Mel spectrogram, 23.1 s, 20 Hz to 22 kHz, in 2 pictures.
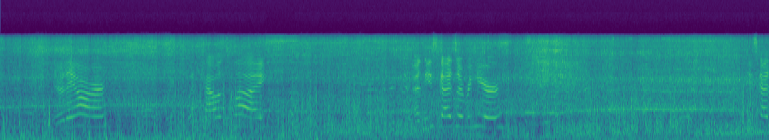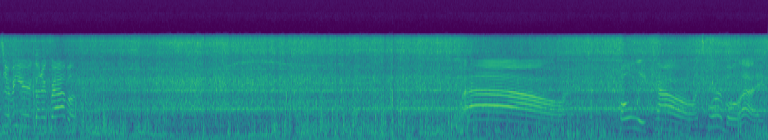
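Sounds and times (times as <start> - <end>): diesel engine running: 0.0 - 23.0.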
